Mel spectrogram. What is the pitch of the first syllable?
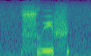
rising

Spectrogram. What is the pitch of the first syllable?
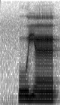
high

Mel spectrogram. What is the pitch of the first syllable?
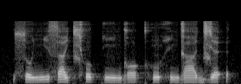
low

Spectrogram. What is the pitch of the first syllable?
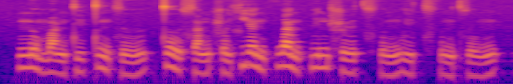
falling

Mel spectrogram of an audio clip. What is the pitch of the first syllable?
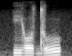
low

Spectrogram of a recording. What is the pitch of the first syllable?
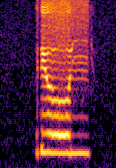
low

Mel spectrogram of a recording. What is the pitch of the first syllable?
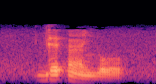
high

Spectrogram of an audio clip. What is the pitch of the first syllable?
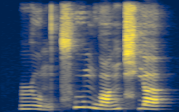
low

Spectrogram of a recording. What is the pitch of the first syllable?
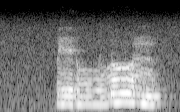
low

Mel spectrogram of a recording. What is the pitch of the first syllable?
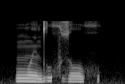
low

